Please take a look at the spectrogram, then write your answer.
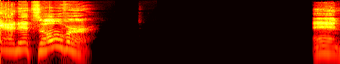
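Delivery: loud, excited play-by-play call; wrestling commentator. Acted. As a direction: call the match like a ringside commentator. Calls the match play-by-play.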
